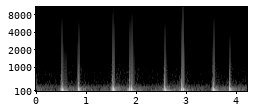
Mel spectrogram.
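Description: Heartbeat sound effect used as a suspense cue under a decision countdown: four paired low thumps, lub-dub, about one beat a second.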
